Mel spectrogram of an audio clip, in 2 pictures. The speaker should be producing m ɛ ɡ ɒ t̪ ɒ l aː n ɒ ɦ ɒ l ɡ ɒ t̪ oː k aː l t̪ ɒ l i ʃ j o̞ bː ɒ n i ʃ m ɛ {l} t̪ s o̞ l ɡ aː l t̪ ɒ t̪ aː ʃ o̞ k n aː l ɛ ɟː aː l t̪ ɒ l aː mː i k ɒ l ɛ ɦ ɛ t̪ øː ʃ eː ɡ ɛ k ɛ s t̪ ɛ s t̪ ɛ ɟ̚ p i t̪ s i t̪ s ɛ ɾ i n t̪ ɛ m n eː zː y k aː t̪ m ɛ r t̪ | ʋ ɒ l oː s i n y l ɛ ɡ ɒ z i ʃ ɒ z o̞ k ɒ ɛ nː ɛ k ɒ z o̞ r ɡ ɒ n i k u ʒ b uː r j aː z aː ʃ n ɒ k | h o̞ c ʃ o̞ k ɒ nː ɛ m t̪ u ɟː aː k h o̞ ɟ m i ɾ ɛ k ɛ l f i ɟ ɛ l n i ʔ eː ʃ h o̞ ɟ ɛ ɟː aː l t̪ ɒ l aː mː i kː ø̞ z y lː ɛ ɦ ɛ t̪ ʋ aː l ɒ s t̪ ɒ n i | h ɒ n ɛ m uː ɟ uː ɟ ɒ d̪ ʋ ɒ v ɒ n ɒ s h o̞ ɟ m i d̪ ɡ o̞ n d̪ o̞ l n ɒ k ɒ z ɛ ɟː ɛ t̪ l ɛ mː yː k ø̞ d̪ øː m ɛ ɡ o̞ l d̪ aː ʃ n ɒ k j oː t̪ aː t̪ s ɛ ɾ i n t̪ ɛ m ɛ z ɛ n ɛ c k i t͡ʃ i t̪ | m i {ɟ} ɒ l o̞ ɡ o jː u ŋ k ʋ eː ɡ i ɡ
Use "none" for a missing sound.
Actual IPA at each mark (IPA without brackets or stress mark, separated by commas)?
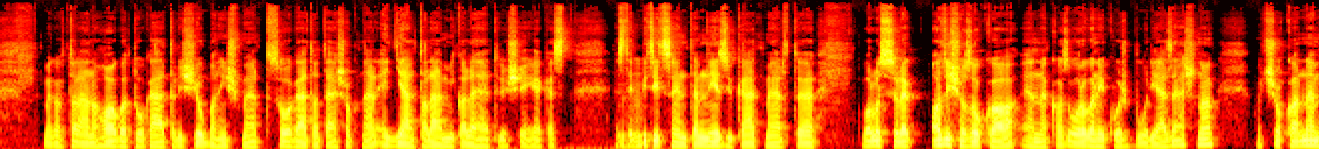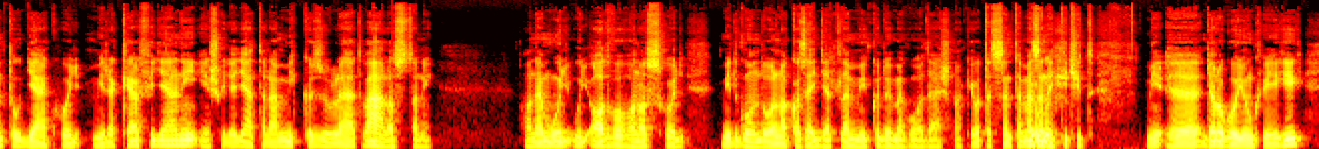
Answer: r, ɟ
